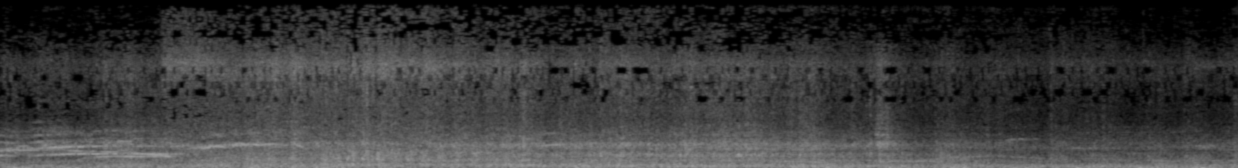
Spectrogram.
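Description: Jet Star steel roller coaster car running along its track: a steady rumble and clatter of wheels on the steel rails, with a few high squeals in the first two seconds.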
